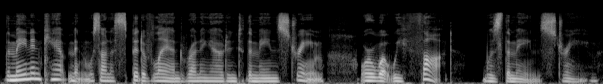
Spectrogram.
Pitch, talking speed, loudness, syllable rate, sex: 160 Hz, 230 wpm, -20 LUFS, 5.1 syllables/s, female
